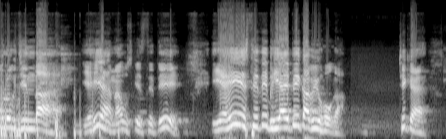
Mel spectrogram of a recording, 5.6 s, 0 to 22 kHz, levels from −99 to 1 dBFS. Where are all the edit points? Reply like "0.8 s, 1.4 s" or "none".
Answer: none

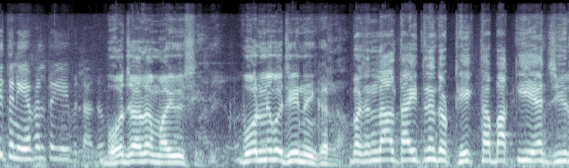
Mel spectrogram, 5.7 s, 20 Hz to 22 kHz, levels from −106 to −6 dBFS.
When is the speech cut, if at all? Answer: 3.5 s

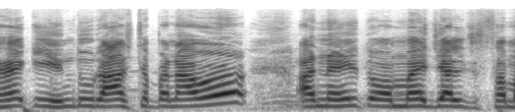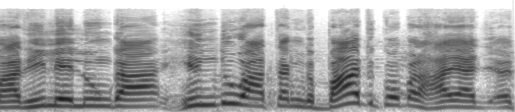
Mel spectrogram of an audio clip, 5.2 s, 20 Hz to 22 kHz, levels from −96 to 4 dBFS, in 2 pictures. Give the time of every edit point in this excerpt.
3.4 s

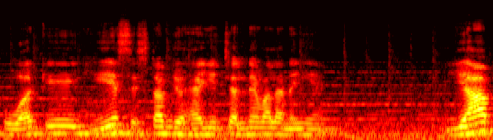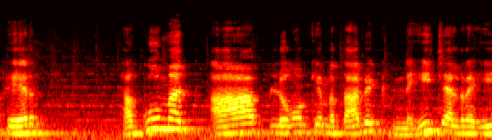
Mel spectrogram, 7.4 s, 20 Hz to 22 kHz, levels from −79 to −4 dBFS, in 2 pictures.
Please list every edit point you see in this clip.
none

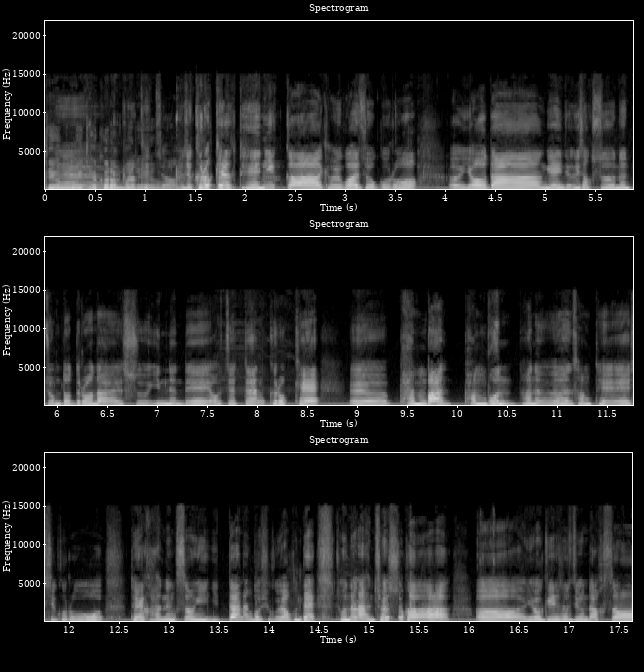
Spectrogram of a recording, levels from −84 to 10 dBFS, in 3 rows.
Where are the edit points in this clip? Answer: 10.5 s

